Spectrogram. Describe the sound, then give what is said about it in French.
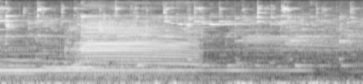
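A sheep gives a loud, wavering bleat lasting over a second, followed by quieter rustling and shuffling sounds, with no talking. “Où, quand on a un super plan bouffe, on belle fort pour prévenir les copines.”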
